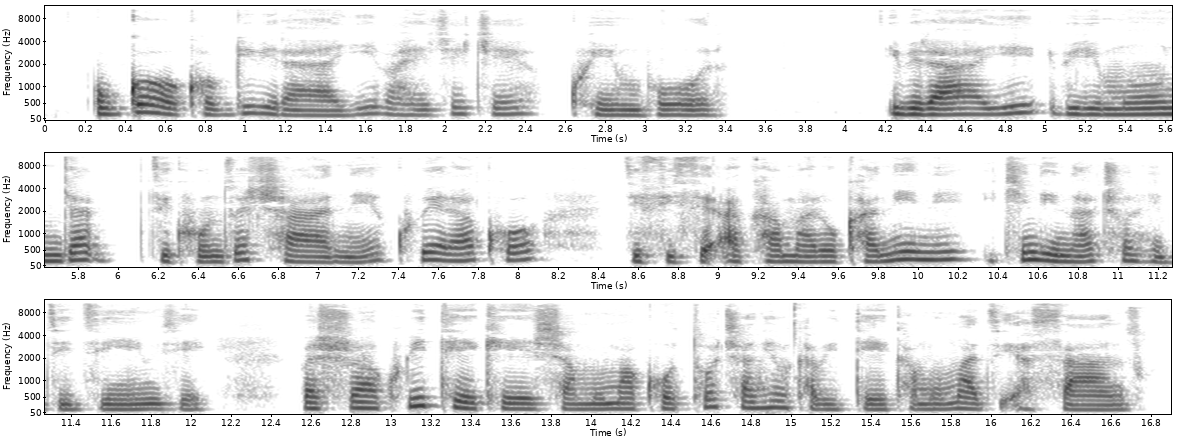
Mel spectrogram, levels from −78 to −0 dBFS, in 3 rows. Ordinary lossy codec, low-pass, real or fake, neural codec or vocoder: MP3, 48 kbps; 10.8 kHz; real; none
